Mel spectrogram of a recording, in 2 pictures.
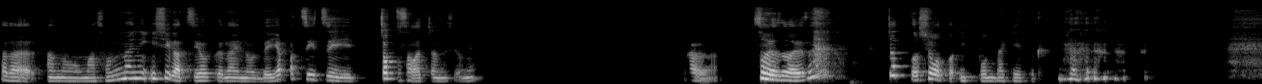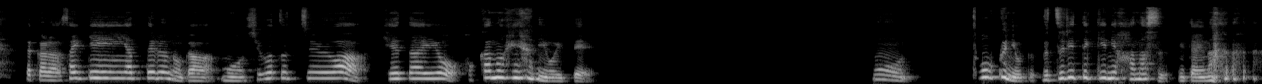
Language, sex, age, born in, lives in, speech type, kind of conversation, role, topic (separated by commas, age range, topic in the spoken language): Japanese, female, 30-34, Japan, Japan, conversation, podcast, guest, 最近、スマホの使い方で気をつけていることはありますか？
